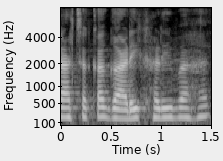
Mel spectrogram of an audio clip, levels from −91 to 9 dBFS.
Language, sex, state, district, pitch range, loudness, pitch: Bhojpuri, female, Uttar Pradesh, Gorakhpur, 185-195 Hz, -17 LUFS, 195 Hz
